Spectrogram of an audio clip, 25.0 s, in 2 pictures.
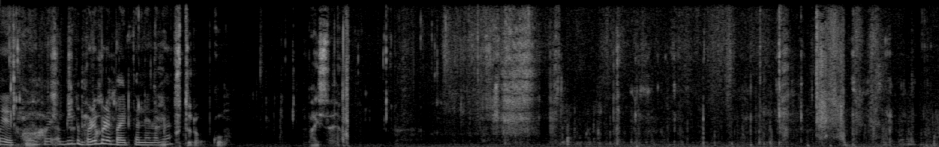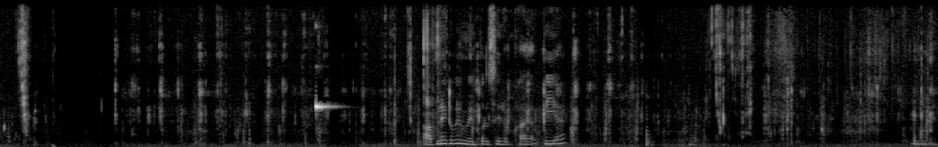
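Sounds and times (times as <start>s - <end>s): man biting and chewing: 4.7s - 18.2s, 20.1s - 25.0s.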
